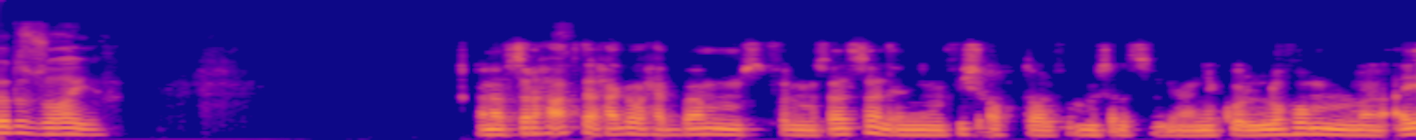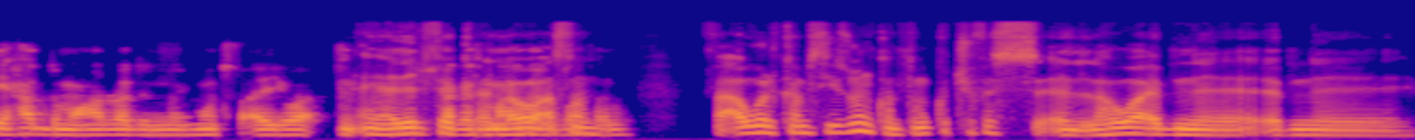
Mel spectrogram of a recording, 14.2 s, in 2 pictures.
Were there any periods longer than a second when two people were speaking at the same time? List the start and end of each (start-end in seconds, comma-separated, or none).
8.8-10.1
